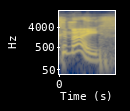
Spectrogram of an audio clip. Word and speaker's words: knife: k-n-i-f you would think no that's knife no the K is silent that silent letter [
